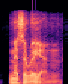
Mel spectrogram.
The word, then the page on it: mezereon: British English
